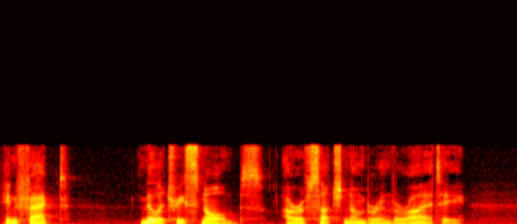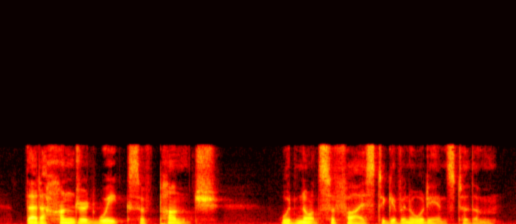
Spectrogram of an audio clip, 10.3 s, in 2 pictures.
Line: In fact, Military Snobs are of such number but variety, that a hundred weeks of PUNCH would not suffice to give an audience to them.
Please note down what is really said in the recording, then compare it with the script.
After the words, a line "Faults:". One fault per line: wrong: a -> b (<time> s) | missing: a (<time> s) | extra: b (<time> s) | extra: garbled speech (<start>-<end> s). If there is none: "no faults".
In fact, Military Snobs are of such number and variety, that a hundred weeks of PUNCH would not suffice to give an audience to them.
Faults:
wrong: but -> and (3.8 s)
